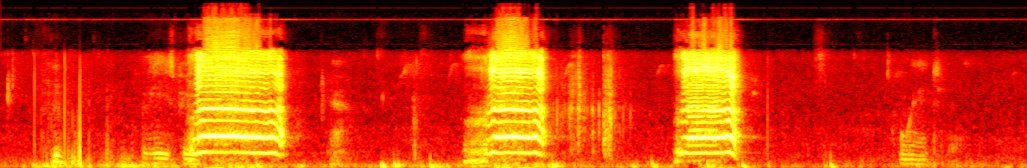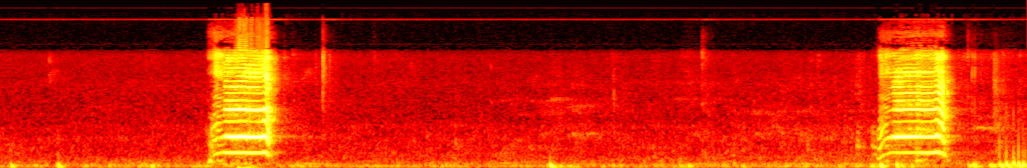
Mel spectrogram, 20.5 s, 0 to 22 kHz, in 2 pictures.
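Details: School goat recorded in 2017 bleating five times in twenty seconds, loud wavering harmonic cries, a quick pair near the start then spaced ones, with a person talking softly in the background.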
